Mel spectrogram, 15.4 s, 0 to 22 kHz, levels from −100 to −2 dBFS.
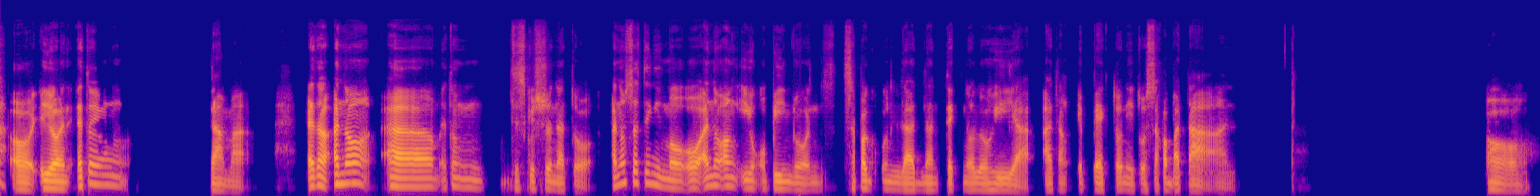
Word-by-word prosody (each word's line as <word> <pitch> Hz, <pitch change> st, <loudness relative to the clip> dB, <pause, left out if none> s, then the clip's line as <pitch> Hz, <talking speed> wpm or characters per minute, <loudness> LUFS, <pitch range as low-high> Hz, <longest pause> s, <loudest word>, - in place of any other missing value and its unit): O 100 Hz, -1 st, +5 dB
iyon 110 Hz, -2 st, +6 dB
eto 145 Hz, +6 st, +2 dB
yung 160 Hz, -3 st, -6 dB, 0.8 s
tama. 80 Hz, -5 st, 0 dB, 0.6 s
Eto -, -, +7 dB
ano, 185 Hz, +2 st, +5 dB, 0.2 s
ah, 135 Hz, -1 st, +7 dB
itong 125 Hz, -5 st, -8 dB, 0.2 s
diskusyon 110 Hz, -2 st, -3 dB
na 90 Hz, -, -4 dB
'to, -, -, -7 dB, 0.2 s
ano 180 Hz, -, 0 dB
sa 195 Hz, 0 st, -2 dB
tingin 180 Hz, -6 st, -6 dB
mo 115 Hz, -3 st, +2 dB
o 115 Hz, +1 st, +2 dB
ano 155 Hz, +1 st, +2 dB
ang 145 Hz, -1 st, +2 dB
iyong 120 Hz, -2 st, -4 dB
opinyon 95 Hz, -4 st, -4 dB, 0.2 s
sa -, -, -8 dB
pag-unlad 95 Hz, -4 st, -1 dB
ng 90 Hz, 0 st, -6 dB
teknolohiya 90 Hz, -4 st, -3 dB, 0.2 s
at -, -, -4 dB
ang -, -, -17 dB
epekto -, -, -3 dB
nito 90 Hz, -3 st, -7 dB
sa -, -, -5 dB
kabataan? -, -, -1 dB, 2.6 s
Oo. 90 Hz, -5 st, -3 dB
110 Hz, 125 wpm, -28 LUFS, 95-135 Hz, 2.6 s, Eto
